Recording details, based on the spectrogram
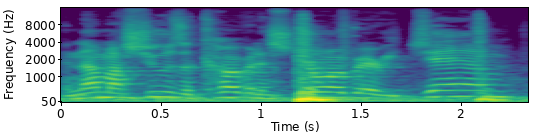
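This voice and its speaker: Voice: mid-range voice, brisk, music in the background, natural voice. An actor playing an eager, chatty young rookie police officer in a video game, talking in a casual, conversational way. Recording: noisy game ambience behind.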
